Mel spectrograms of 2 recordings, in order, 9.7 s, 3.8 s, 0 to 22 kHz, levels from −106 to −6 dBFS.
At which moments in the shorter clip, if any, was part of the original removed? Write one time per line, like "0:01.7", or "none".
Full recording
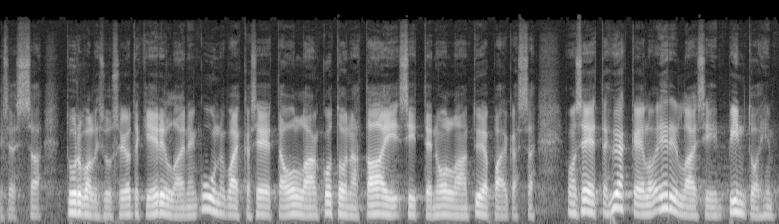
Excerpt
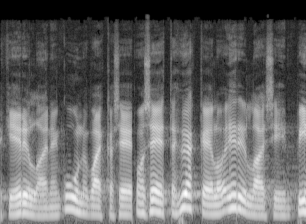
0:01.6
